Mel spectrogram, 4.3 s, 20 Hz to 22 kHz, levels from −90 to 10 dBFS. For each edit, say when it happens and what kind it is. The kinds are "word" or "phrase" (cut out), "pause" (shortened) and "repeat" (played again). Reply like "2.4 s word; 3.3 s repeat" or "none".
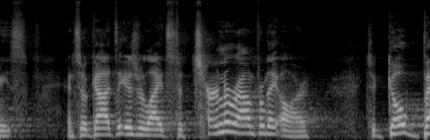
1.1 s word; 2.7 s word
